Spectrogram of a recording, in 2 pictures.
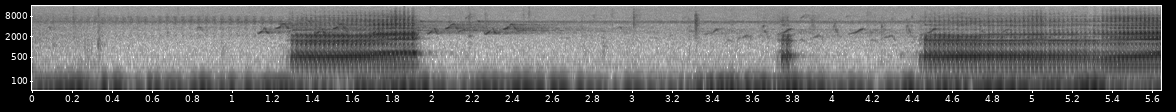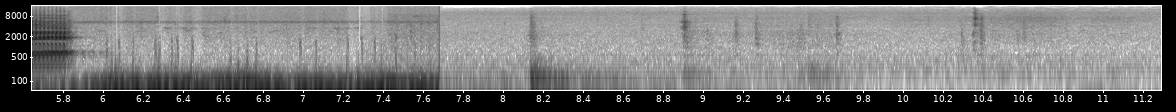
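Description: Two drawn-out, bleat-like calls, a short one and then a longer one, each rising a little at the end, over a low rumble that cuts off suddenly a couple of seconds later.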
